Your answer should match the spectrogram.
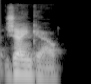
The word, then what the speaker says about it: Django: Django. – Yeah, yeah, I don't know why I pronounced the D.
